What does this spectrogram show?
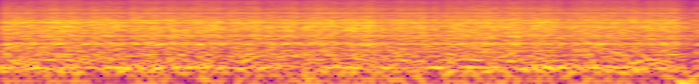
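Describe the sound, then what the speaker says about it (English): Car engine running loud and close in a steady rumble, held at slightly raised revs without clear peaks, a continuous droning roar with no talk. "Let me rev it up a little bit here."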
